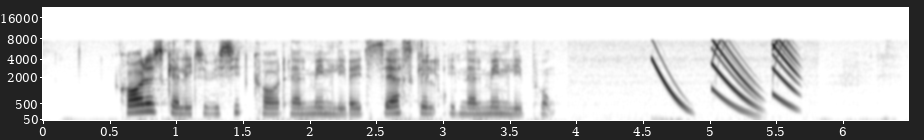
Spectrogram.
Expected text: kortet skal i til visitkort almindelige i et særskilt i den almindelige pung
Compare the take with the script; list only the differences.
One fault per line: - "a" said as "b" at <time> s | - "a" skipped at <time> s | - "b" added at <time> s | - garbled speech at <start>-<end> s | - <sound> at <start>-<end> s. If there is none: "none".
- chirp at 4.6-5.7 s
